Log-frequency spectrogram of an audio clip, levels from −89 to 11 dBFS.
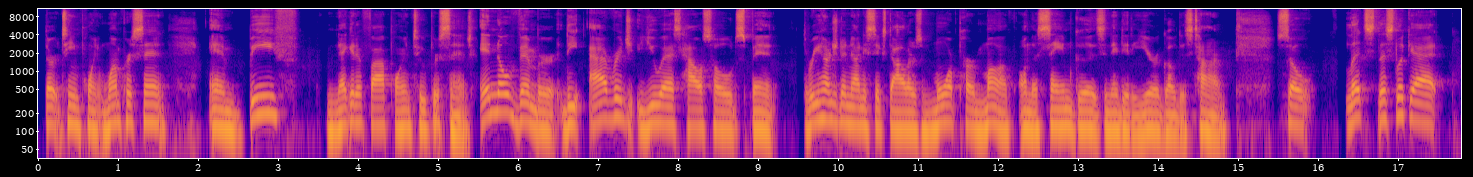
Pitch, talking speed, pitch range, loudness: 115 Hz, 110 wpm, 100-135 Hz, -18 LUFS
